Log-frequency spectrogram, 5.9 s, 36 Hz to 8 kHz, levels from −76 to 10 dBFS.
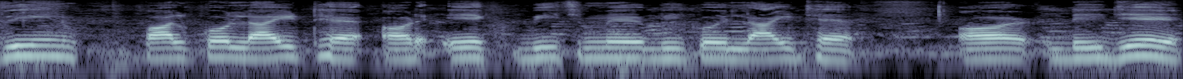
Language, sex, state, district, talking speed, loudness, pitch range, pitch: Hindi, male, Bihar, Katihar, 150 wpm, -16 LUFS, 145-155 Hz, 150 Hz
